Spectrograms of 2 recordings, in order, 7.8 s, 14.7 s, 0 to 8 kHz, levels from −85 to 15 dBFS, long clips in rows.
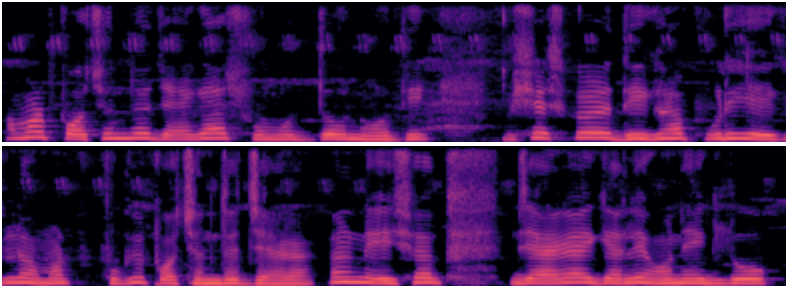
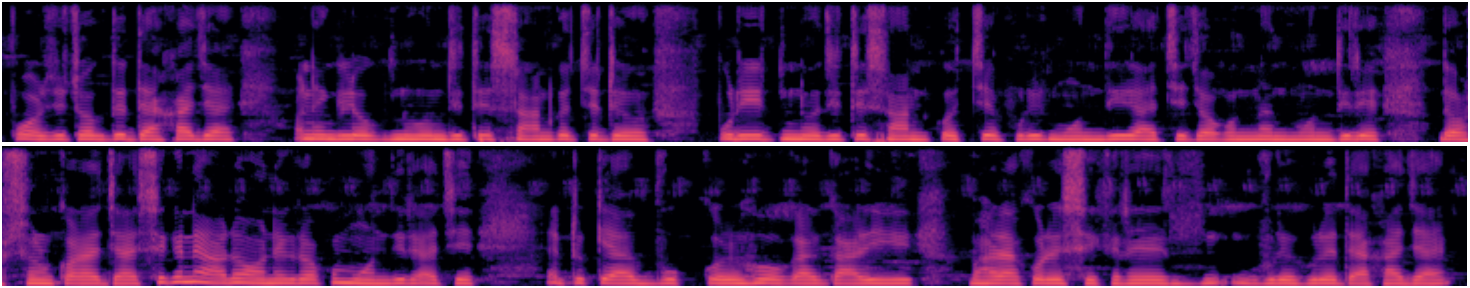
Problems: constant background noise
